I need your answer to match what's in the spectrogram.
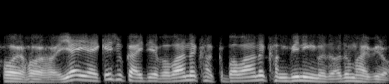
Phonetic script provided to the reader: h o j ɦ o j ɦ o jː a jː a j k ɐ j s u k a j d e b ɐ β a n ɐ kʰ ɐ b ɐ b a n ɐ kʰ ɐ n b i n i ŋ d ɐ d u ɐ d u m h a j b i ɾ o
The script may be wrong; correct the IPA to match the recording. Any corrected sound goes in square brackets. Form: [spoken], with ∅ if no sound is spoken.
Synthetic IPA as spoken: h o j ɦ o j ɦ o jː a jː a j k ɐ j s u k a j d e b ɐ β a n ɐ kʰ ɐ b ɐ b a n ɐ kʰ ɐ [ŋ] b i n i ŋ [b] ɐ d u ɐ d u m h a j b i ɾ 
